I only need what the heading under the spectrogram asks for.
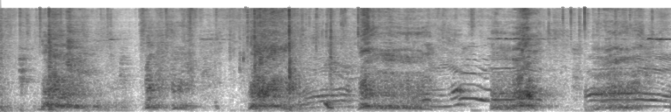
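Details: Dogs, a Jack Russell Terrier and two Border Collies, one black and white, one red and white, playing tug over a towel; short harsh barks and rough growling bursts with whiny rising tones, a human voice mixed in.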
